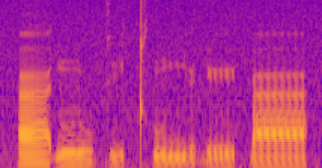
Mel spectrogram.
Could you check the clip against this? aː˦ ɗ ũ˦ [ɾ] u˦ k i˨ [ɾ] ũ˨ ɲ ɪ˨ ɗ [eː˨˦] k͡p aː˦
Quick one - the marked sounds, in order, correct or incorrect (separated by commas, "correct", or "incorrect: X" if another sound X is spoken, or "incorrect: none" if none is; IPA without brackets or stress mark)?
correct, incorrect: tʰ, correct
